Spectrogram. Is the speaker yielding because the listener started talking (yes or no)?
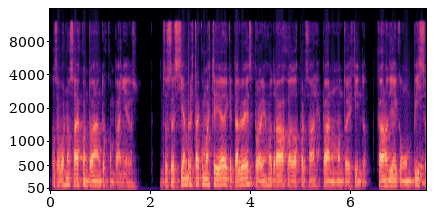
no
